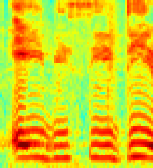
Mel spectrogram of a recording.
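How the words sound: The letters are named the English way. "usually it will be like"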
